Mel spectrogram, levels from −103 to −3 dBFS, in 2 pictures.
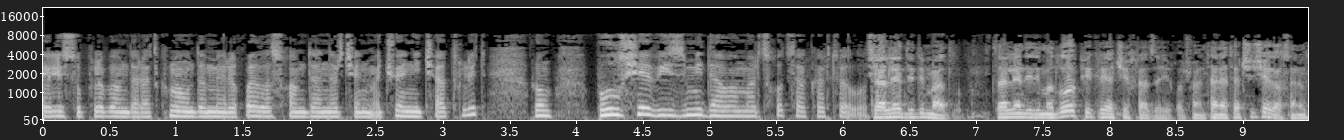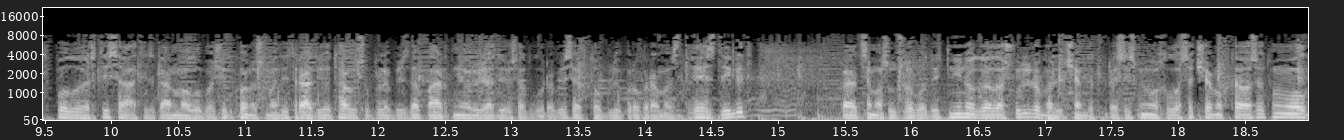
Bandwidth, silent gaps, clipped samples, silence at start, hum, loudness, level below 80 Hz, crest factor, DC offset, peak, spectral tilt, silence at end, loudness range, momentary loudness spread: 8.8 kHz; none; under 0.1%; 0 s; none; -23 LUFS; -44 dBFS; 16 dB; under 0.1%; -6 dBFS; -6 dB/octave; 0 s; 4 LU; 7 LU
